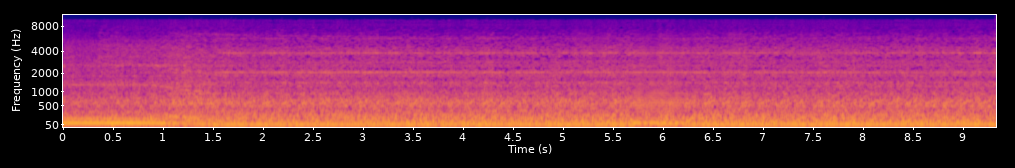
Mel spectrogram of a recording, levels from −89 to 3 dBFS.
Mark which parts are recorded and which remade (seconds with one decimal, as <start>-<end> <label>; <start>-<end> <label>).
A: 0.0-5.7 recorded; 5.7-6.2 remade; 6.2-9.3 recorded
